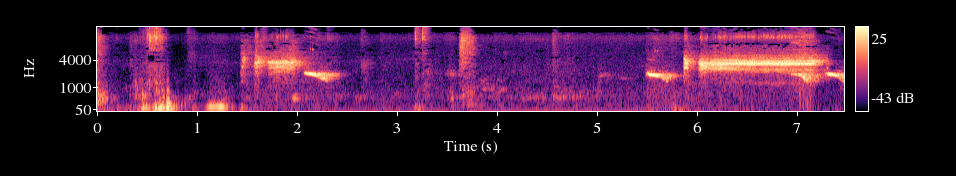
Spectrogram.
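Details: Caged male common ioras in a one-versus-one vocal duel, 'ngetir meriwit nyipow' style, used to trigger other ioras. Falling whistled slurs and a long sustained high note follow scattered knocks and thumps.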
